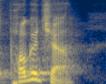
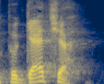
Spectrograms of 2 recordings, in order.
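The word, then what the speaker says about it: Pogačar: Um, it was interesting, uh, Phil's pronunciation of, uh, I thought it was Pogacar, but he calls him Pogacar.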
